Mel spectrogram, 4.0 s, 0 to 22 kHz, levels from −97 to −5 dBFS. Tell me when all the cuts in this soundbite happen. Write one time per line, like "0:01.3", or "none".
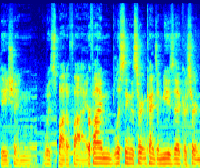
0:01.8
